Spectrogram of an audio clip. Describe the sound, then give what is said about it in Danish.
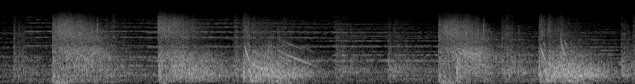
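Pistol gunshots ring out in a film scene: several loud, sharp cracks at irregular intervals, each with a ringing decay, and a few whining ricochet-like sweeps between them. “Og lyden af de her pistolskud bliver næsten symfonisk. Ja. Fordi hver pistol har sin lyd”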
